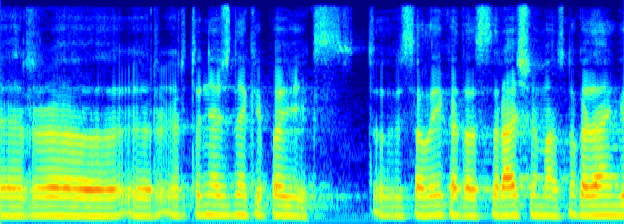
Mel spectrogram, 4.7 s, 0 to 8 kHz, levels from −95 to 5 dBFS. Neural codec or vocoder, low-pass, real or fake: none; 7.2 kHz; real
